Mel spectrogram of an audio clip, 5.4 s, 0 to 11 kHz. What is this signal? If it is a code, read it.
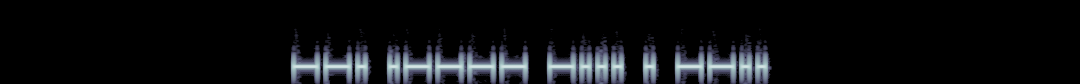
Morse code, heard as a keyed tone, about 32 wpm, 700 Hz. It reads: G1BEZ
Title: DXCC-100 Call Signs - 5 Characters - Repeated 2x - 30wpm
